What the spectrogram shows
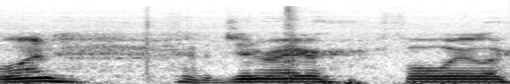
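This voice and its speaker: A man speaks against noticeable background noise. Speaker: rural DIY vlogger. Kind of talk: casual vlog chat. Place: open country. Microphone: phone near.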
